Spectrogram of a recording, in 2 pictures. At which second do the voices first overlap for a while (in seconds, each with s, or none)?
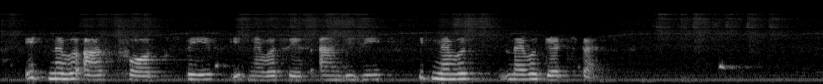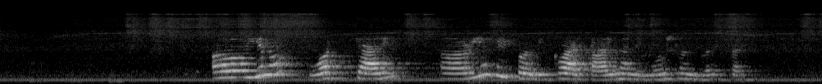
none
